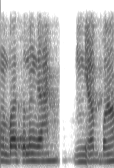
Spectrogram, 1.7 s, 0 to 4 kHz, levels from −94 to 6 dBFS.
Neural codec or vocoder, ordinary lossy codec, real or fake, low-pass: codec, 16 kHz, 0.9 kbps, LongCat-Audio-Codec; none; fake; 3.6 kHz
